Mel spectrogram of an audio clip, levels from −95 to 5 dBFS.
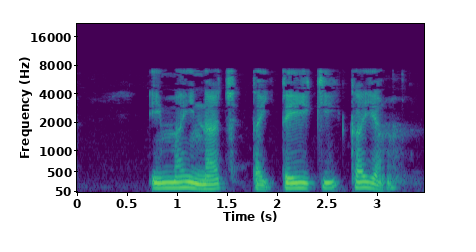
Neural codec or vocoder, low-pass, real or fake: none; 7.2 kHz; real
